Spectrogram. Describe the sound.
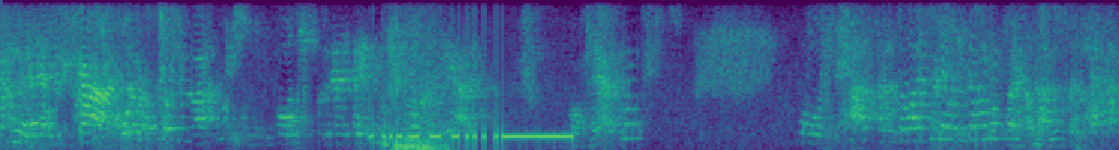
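After a dropped phone call, a steady mid-pitched telephone tone sounds for about a second and a half, preceded by a few clicks, with people talking before and after it.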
